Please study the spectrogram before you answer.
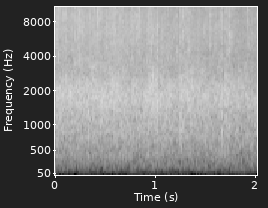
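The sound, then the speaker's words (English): A church audience applauds at an Easter service: many hands clap in a dense, even patter that holds steady for the whole stretch, with no voices standing out. “Yep, and clap for you.”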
